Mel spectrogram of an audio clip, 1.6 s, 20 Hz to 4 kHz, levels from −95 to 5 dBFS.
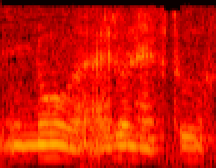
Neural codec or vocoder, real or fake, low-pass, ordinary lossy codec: vocoder, 44.1 kHz, 128 mel bands every 512 samples, BigVGAN v2; fake; 3.6 kHz; MP3, 16 kbps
